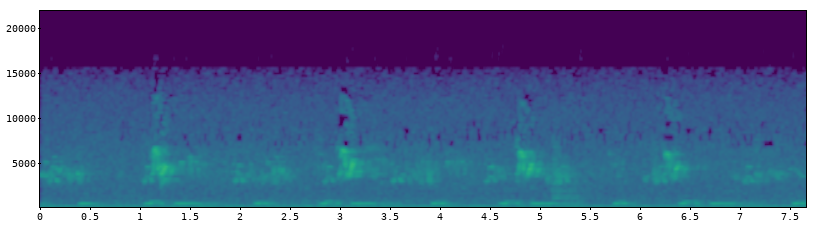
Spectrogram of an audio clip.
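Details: Eurasian collared dove singing in the early foggy morning in February: repeated three-note cooing phrases, a short note, a longer drawn-out middle note and a clipped end, about every 1.7 seconds, with faint high chirps of other birds.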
